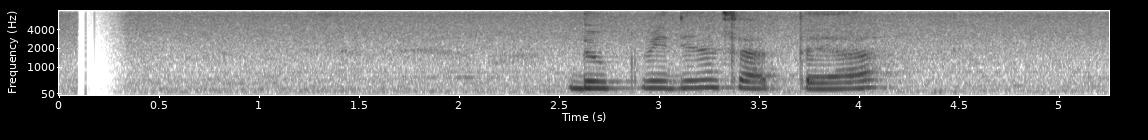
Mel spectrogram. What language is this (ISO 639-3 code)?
sin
